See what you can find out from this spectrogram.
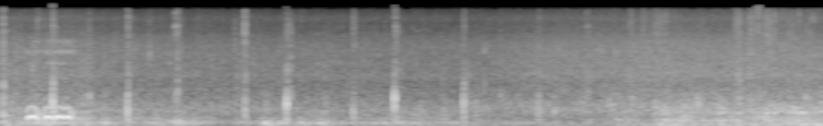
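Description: An owl hoots a couple of times during a storm while rain pours steadily and thunder rumbles low beneath it, with scattered sharp drips and cracks throughout.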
